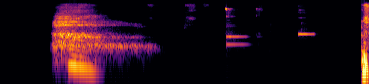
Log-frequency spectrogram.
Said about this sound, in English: As my nighttime alarm goes off.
